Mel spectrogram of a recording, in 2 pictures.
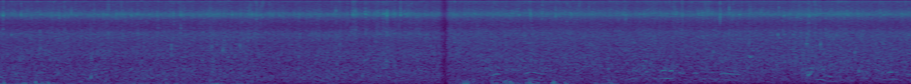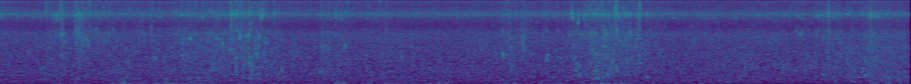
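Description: Shallow river flowing and rippling over rocks: a steady rush of water.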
